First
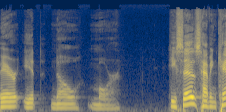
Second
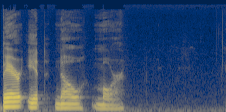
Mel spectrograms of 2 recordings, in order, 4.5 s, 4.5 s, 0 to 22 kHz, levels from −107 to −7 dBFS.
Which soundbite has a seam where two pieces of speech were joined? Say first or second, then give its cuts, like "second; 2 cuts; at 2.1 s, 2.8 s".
first; 1 cut; at 3.2 s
